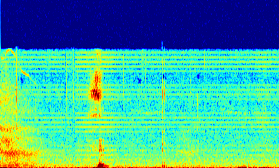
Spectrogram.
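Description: A single short, faint throat sound about three-quarters of a second in, over low background hiss.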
